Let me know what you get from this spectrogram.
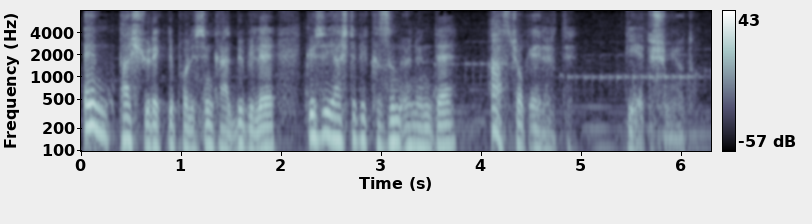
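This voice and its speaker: An earnest, anxious gentleman in a radio theatre piece. His voice is bright and swoops expressively, a little high for a man, with theatrical emphasis and faint music around it. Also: sing-song, brisk. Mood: reflective, wry. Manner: theatrical, reflective storytelling, emphatic protests. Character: earnest, anxious male narrator, sympathetic family friend. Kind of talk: radio theatre narration and dialogue.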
